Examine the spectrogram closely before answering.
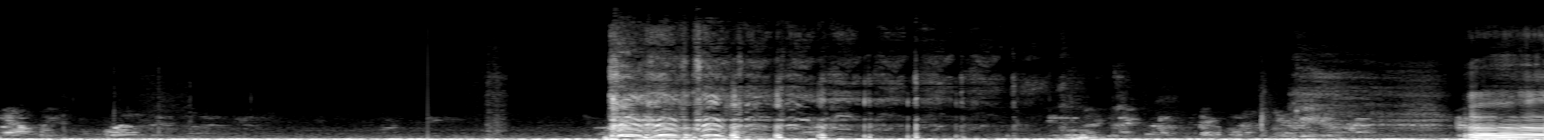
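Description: A middle-aged man laughs close by.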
